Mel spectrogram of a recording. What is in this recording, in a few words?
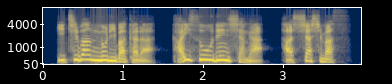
dep nonservice, st announce; nabari st; kintetsu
